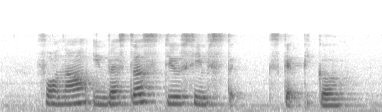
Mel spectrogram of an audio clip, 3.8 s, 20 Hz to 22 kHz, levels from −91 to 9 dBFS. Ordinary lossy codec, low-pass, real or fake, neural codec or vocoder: none; 7.2 kHz; real; none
